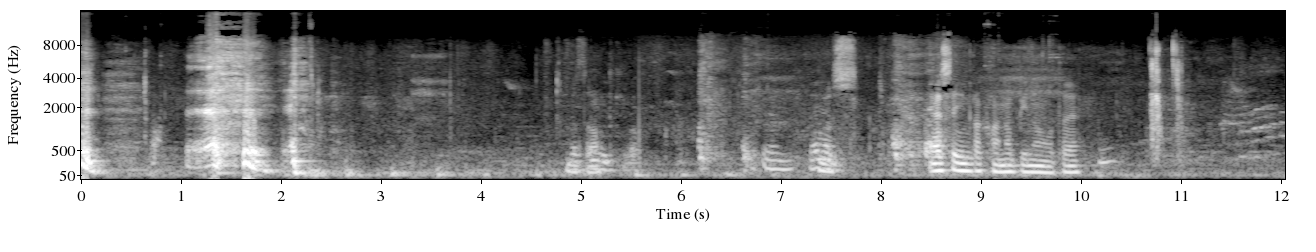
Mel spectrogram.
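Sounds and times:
man coughing and gagging: 0.0s - 0.2s, 1.0s - 2.4s, 6.2s - 7.0s, 8.1s - 8.8s.

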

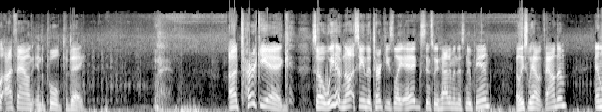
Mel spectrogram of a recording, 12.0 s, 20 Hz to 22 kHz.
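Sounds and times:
dog panting: 0.0s - 3.4s, 6.0s - 10.7s, 11.4s - 12.0s.

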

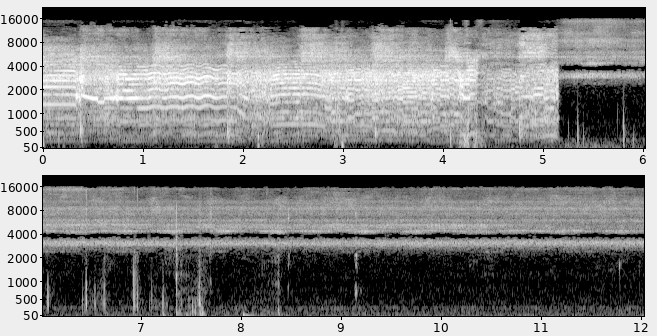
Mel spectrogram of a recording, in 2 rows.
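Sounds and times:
crickets chirring: 4.3s - 12.0s.

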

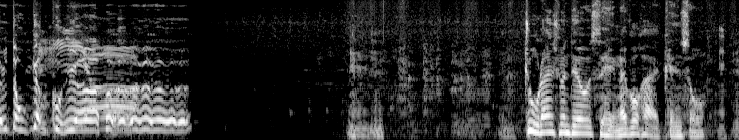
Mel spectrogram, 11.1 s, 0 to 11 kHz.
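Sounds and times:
man's voice: 0.0s - 2.9s
pigs grunting: 5.2s - 7.9s, 10.6s - 11.0s.

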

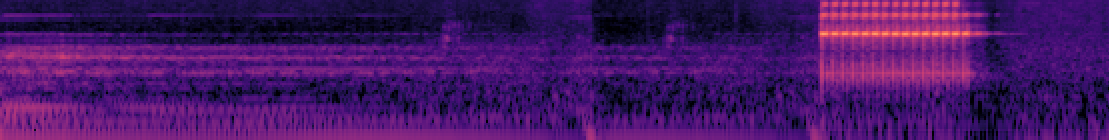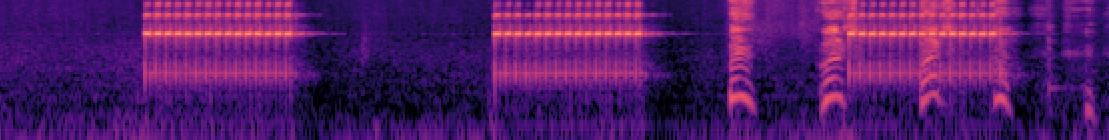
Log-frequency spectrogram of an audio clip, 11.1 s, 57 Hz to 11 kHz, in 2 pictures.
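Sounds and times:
telephone ringing: 4.1s - 5.0s, 6.3s - 7.2s, 8.0s - 9.0s, 9.8s - 10.7s.

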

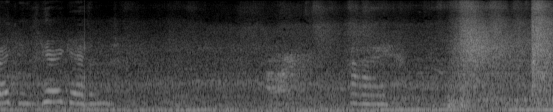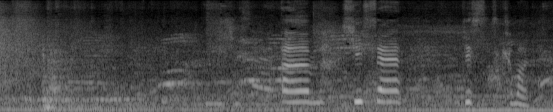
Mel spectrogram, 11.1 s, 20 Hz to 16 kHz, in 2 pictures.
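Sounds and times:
busy store background: 0.0s - 11.0s.

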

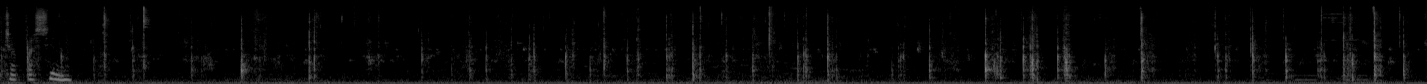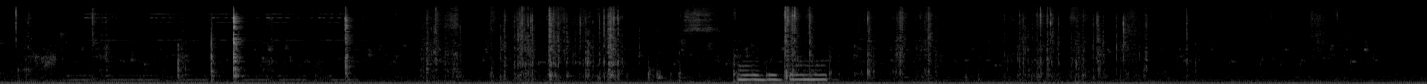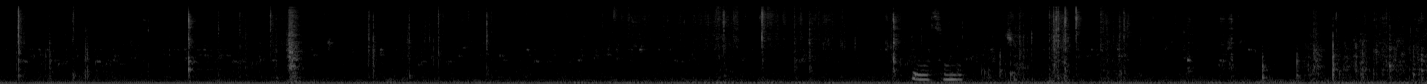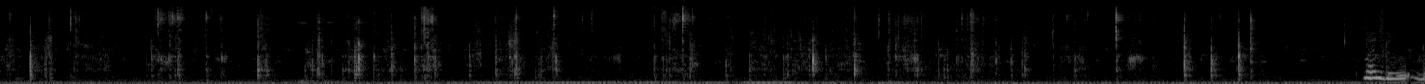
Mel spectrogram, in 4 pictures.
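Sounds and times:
plastic sachet crinkling: 17.7s - 26.5s, 27.3s - 33.8s, 34.5s - 57.0s
scissors snipping plastic: 18.5s - 20.9s, 21.9s - 23.7s, 41.8s - 48.4s.

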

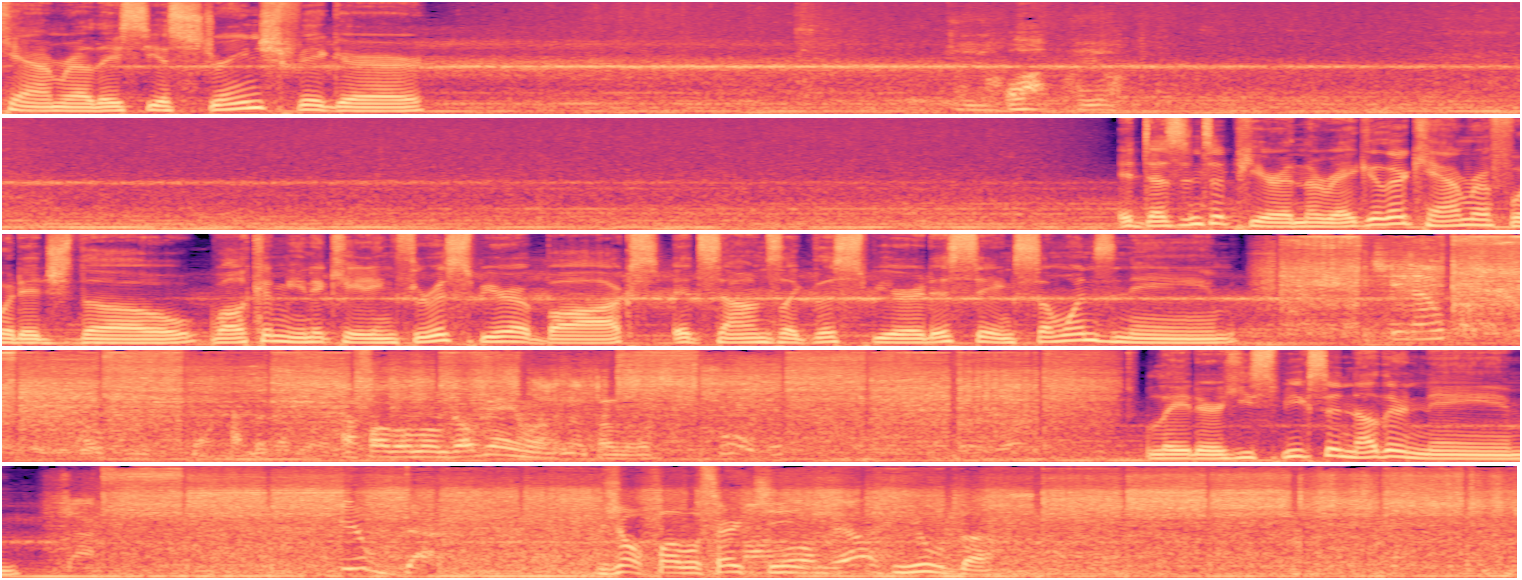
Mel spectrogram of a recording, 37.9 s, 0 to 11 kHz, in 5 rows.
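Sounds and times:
radio static hiss: 0.0s - 12.2s, 13.2s - 37.9s
thin high tone: 0.0s - 36.9s
low droning hum: 0.0s - 37.9s.

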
